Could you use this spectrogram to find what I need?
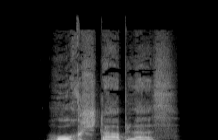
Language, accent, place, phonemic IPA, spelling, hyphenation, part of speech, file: German, Germany, Berlin, /ˈhoːxˌʃtaːp.lɐs/, Hochstaplers, Hoch‧stap‧lers, noun, De-Hochstaplers.ogg
- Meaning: genitive singular of Hochstapler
